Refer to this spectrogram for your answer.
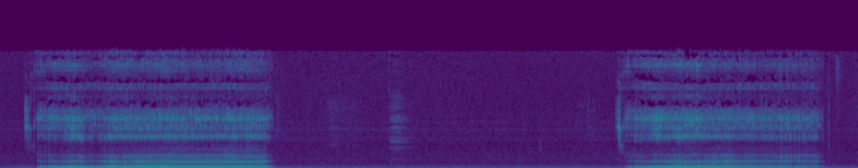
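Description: A Bull Terrier snores in long, rumbling, buzzy breaths, with a quiet pause between them.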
